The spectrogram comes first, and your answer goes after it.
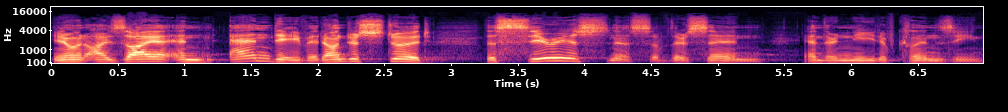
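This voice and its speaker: Speaking at a fairly slow pace with an American accent, a man uses a medium pitch and lively intonation. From US, Florida. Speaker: preacher. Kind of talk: sermon. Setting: church.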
